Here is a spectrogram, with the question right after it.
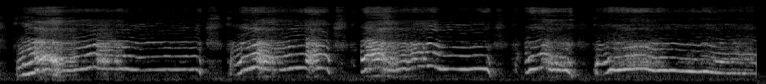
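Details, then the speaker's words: Baby about 50 days old crying intensely for over two hours, irregularly for several days; parents suspected colic: loud, high-pitched wailing in repeated long bouts with brief gasps between, like gasping for breath. "생후 50일 무렵 아기 울음소리가 응행 수준이 아니라 진짜 숨 넘어가듯이 마치 세상이 무너지는 곡소리처럼"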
